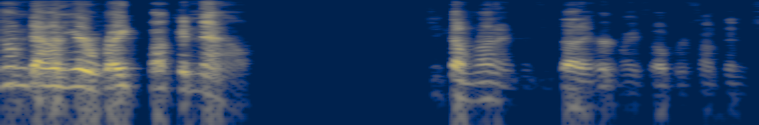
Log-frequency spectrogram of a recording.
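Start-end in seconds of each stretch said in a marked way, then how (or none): 0.0-1.6 very high-pitched, raw, rough yell. Retelling calling someone down to the kitchen: imitating own yell. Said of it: "And I yelled".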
